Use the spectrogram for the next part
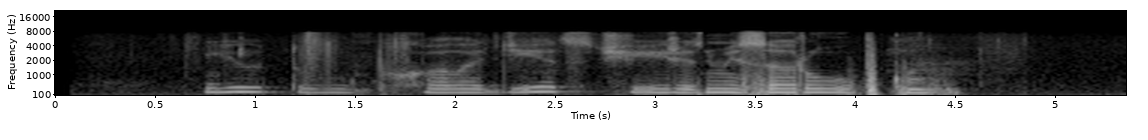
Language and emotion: Russian, sad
